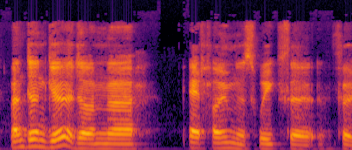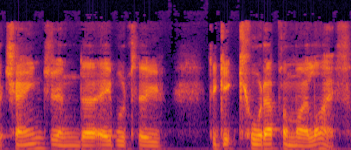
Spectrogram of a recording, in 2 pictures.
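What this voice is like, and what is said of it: Strong New Zealand accent. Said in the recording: “you're a New Zealander ... you haven't lost your accent. Like, you sound to me like you just left yesterday.”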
